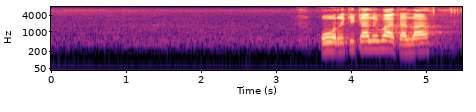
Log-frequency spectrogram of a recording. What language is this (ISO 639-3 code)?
nso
